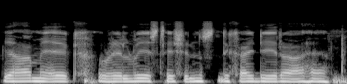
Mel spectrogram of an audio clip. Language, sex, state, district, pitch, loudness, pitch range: Hindi, male, Arunachal Pradesh, Papum Pare, 135 Hz, -13 LUFS, 135-140 Hz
